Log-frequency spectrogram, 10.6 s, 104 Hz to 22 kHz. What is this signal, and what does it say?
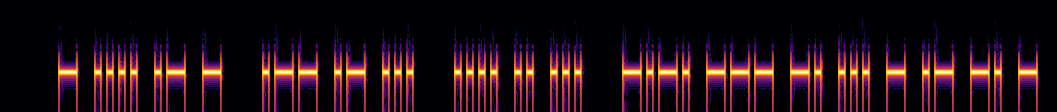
Morse code, heard as a keyed tone, about 20 wpm, 700 Hz. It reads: THAT WAS HIS CONSTANT
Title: Sentences from Top 1500 Words 20wpm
